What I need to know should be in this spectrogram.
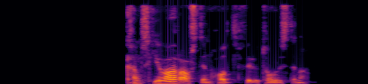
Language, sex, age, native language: Icelandic, male, 30-39, Icelandic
